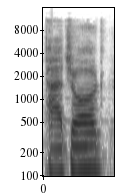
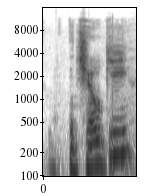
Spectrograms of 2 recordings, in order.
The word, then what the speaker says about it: Patchogue: I'm from Long Island, and from the cities that we have, it'll be like Patchogue, and they'll be like Chokey, and I'm like, no, it's just ingrained into my brain that I know how to say them.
